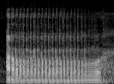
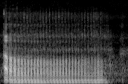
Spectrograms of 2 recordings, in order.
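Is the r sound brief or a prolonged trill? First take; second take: prolonged trill; prolonged trill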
